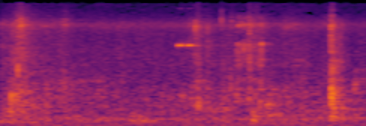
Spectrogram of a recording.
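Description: Quiet room tone in a hall, with a few faint, short clicks and a brief high tone about a second in.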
